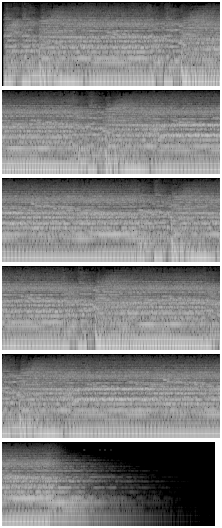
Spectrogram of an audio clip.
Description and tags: Genre: Epic Orchestra
This one is totally messed up on mixing and not gonna finish, cuz I don't wanna blow my ears.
